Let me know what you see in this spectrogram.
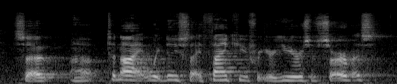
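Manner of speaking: high, emotional voice choking up, about to break. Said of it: "I'm sorry for getting emotional".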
